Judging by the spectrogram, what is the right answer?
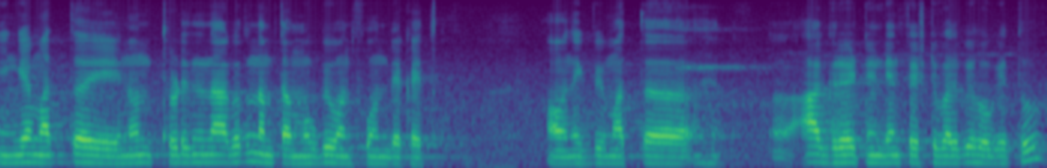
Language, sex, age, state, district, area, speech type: Kannada, male, 18-30, Karnataka, Gulbarga, urban, spontaneous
